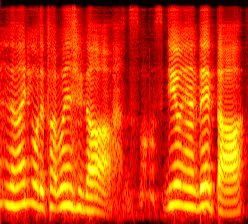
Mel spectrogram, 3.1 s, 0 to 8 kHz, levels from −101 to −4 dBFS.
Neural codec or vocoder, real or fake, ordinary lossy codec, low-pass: codec, 16 kHz, 0.3 kbps, FocalCodec; fake; none; 7.2 kHz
